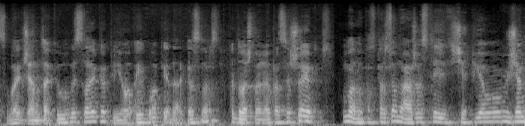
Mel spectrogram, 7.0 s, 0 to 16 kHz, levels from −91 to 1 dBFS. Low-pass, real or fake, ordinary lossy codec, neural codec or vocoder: 14.4 kHz; fake; AAC, 48 kbps; codec, 32 kHz, 1.9 kbps, SNAC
